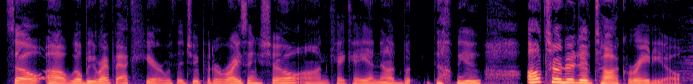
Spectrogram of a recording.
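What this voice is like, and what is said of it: Voice starting to give out. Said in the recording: “My voice is going a little bit.”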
